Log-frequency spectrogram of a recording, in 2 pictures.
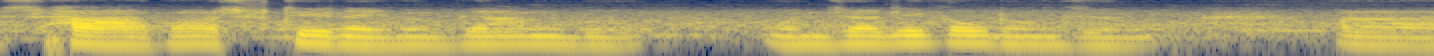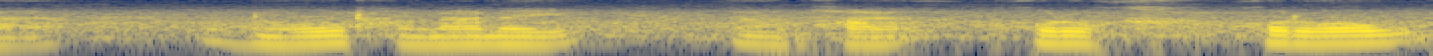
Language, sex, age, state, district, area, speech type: Bodo, male, 45-60, Assam, Chirang, rural, spontaneous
